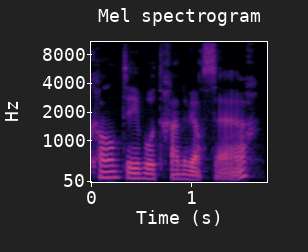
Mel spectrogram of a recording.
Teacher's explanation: When quand comes before a vowel, such as in quand, the D changes to a T sound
